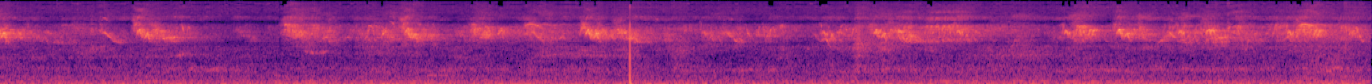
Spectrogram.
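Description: Steady outdoor chirping and tweeting of sparrows, with pigeons' cooing murmurs underneath, continuous and moderately loud, as the flock feeds on scattered grain nearby.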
